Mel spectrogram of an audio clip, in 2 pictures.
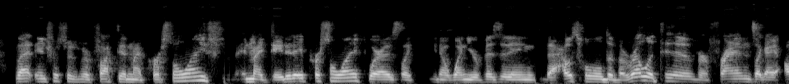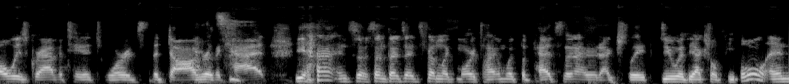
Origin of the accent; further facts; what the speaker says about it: Ottawa, Ontario, Canada; now in United States; So I'm originally from Ottawa, Ontario, Canada. I like to think that my oot and the boots have kind of blended into the background. They're not as apparent. I've been in the States for 8 years.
